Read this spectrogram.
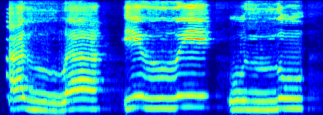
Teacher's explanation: huruf Zal ujung lidah menyentuh ujung gigi seri atas ujung lidah kita pinggirnya Rul lisan keluarkan sedikit hati-hati jangan berdesis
